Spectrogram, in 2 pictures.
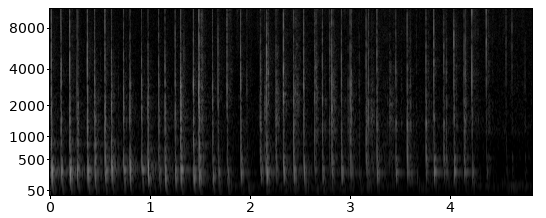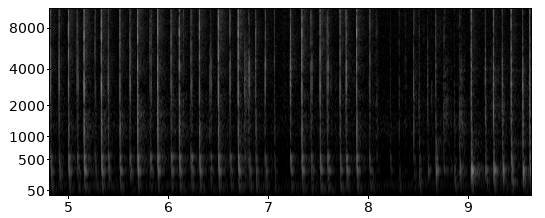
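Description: A hollow blue plastic Selsun Blue shampoo bottle, about 300 mL with its fill level not visible, lies on a soft grey textured blanket and is tapped rapidly across its label with short-nailed fingertips. The result is a fast, steady stream of short, dry taps with a hollow, mid-pitched plastic tone around 310 Hz and almost no ring. The tapping softens briefly near the middle, then picks back up.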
